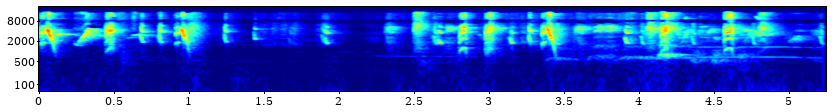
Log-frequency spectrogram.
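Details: Lively Pied fantail song meant as a tutor track for other birds. Sharp squeaky notes come in bursts, with a pause near two seconds, then renewed chatter over faint low, steady tones.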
